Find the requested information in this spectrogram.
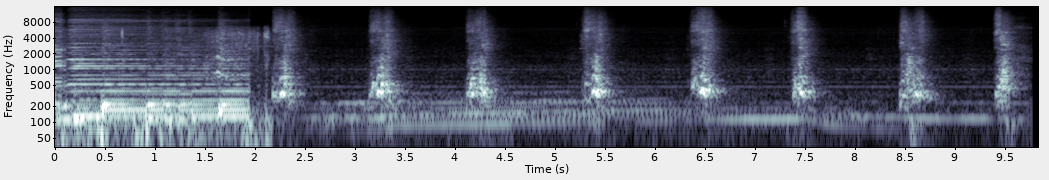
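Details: Dog sneezing: a run of about eight short, sharp nasal bursts roughly once a second, after brief music.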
